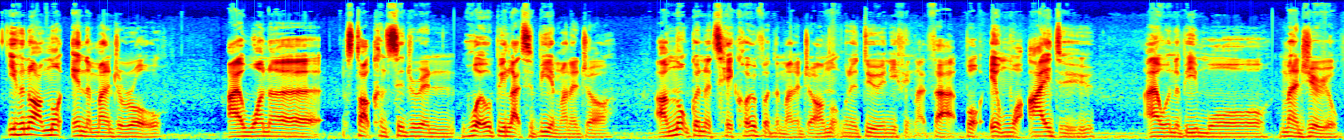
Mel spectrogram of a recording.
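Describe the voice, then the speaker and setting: In a casual talking-head vlog, a young British man rambles about his goals and keeps correcting himself partway through sentences. He has a lowish voice with a darkish tone, and there's slight background noise.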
